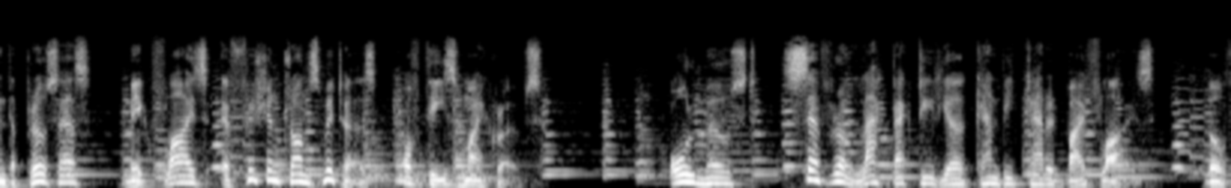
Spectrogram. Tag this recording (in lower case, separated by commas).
music, speech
